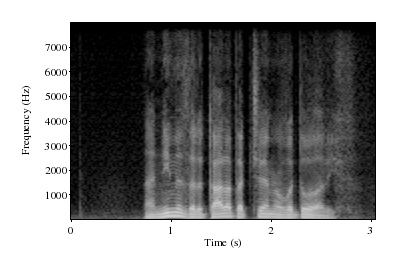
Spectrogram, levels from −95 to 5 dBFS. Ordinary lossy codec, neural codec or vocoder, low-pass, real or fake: none; codec, 16 kHz, 0.5 kbps, FunCodec, trained on Chinese and English, 25 frames a second; none; fake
